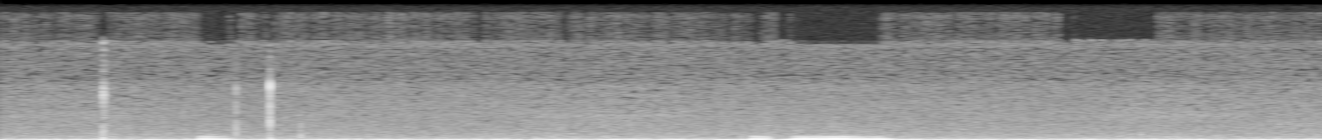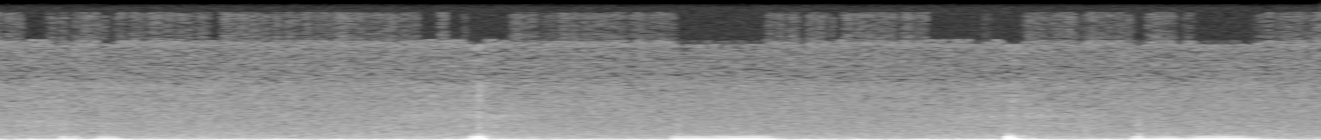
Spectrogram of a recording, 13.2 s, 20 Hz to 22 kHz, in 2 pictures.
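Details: French Bulldog born 30 January 2017, asleep and snoring indoors: soft, raspy, buzzing snores recur roughly every two to three seconds over a steady low hum, with a few faint clicks.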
